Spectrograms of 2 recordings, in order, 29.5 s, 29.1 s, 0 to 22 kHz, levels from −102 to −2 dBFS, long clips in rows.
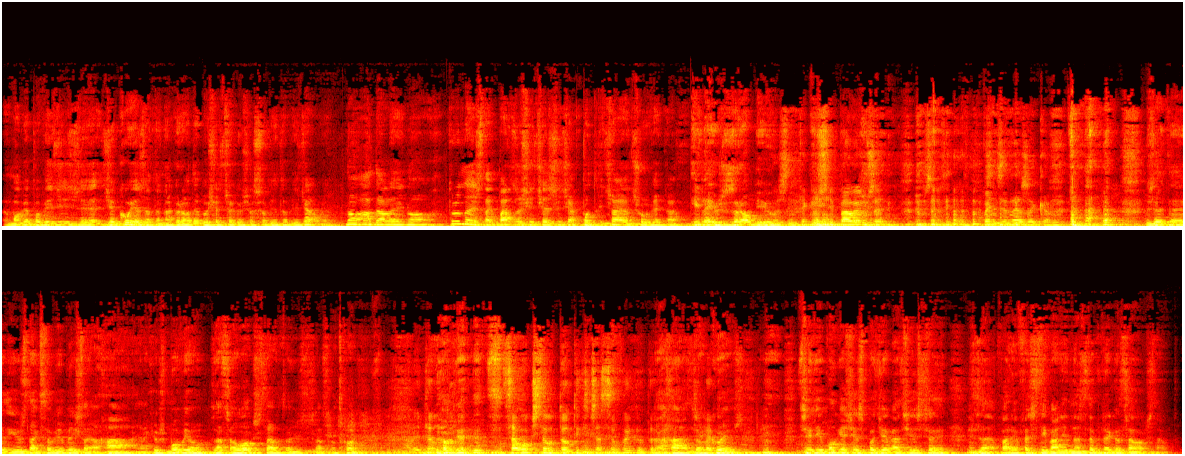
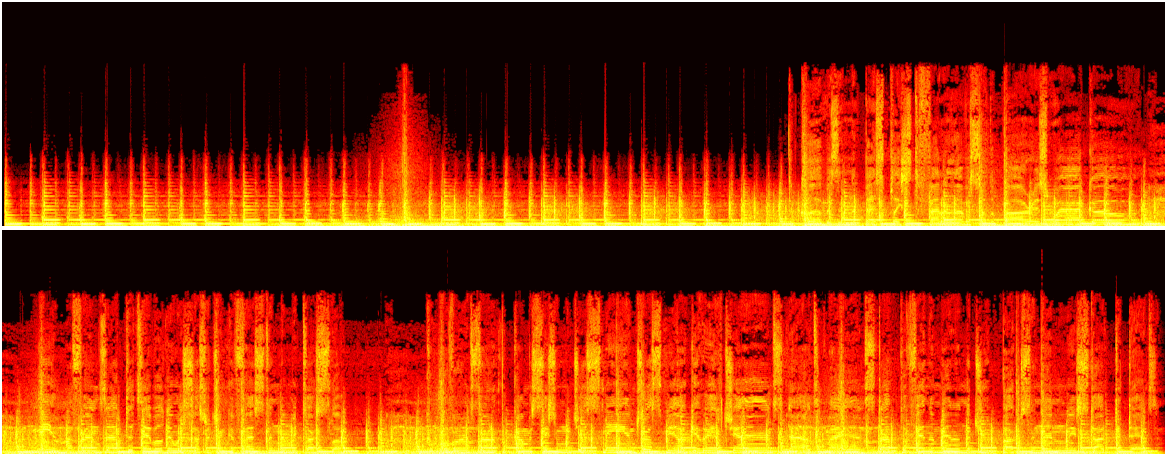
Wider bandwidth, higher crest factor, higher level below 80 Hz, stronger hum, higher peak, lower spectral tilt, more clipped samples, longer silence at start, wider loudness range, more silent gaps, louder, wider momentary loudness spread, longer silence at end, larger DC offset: second, 14 kHz vs 16 kHz; about the same, 18 dB vs 14 dB; second, -42 dBFS vs -28 dBFS; neither; second, -4 dBFS vs 0 dBFS; first, -7 dB/octave vs -5.5 dB/octave; neither; about the same, 0 s vs 0.05 s; about the same, 3 LU vs 3 LU; neither; second, -23 LUFS vs -15 LUFS; first, 8 LU vs 4 LU; about the same, 0.15 s vs 0.05 s; neither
